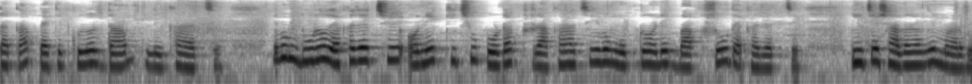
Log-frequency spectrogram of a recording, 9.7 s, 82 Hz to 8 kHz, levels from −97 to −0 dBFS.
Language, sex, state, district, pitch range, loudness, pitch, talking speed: Bengali, female, Jharkhand, Sahebganj, 225-275 Hz, -17 LUFS, 240 Hz, 160 wpm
